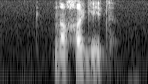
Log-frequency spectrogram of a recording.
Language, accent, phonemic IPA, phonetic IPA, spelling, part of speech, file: Armenian, Eastern Armenian, /nɑχɑˈɡit͡s/, [nɑχɑɡít͡s], նախագիծ, noun, Hy-նախագիծ.ogg
- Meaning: 1. plan, design, blueprint 2. project, plan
